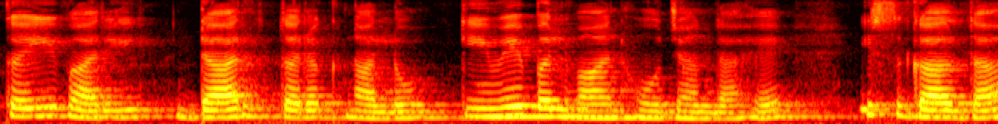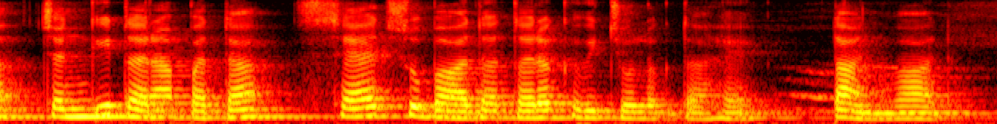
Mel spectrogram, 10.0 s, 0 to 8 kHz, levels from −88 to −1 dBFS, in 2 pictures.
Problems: constant background noise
